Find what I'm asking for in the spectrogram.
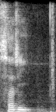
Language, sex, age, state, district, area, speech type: Tamil, male, 45-60, Tamil Nadu, Mayiladuthurai, rural, read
